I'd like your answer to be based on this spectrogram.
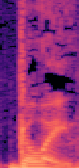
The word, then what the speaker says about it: Ghislaine: Pronounce the first name for me. – Ghislaine? – Ghislaine. – Yeah.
